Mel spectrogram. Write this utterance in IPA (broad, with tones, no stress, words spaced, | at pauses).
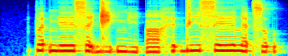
pɛ˦ʔŋe˦ɪ̯sɛ̰˦˨ d͡ʑɪ˦ʔɲi˨ ʔã˨hɪ˦ʔdi˦ se˦ɪ̯ lɛ˦ʔsʊ˦ʔ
